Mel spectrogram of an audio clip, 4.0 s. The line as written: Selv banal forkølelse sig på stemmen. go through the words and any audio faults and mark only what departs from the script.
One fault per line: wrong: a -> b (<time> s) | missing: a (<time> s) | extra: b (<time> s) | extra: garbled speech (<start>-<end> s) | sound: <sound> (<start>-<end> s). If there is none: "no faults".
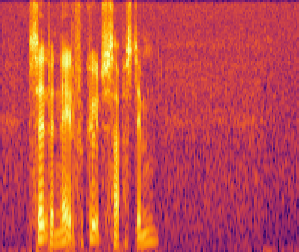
no faults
